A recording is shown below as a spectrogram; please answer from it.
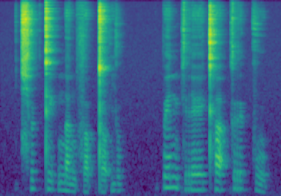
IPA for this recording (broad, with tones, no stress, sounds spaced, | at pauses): t͡ɕʰ ɯ˥˩ k̚ t i˥˩ ʔ n a˧ n f a˨˩ p̚ t ɔ˦˥ ʔ j u˦˥ k̚ | p e˥˩ n k r eː˦˥ kʰ a˦˥ ʔ k r ɯ˦˥ k̚ f uː˨˩ p̚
